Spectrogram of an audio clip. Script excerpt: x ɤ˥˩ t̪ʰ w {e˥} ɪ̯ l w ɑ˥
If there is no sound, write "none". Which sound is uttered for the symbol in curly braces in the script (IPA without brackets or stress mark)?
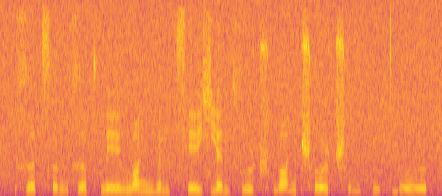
e˧˥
